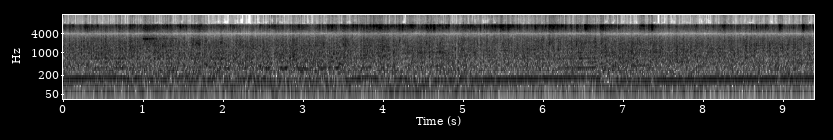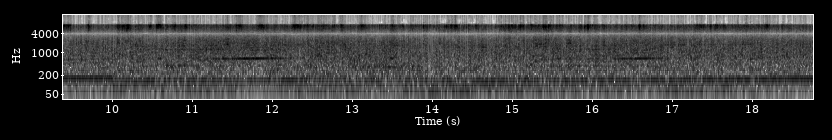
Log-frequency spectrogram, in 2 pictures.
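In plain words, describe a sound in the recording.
A car engine roars loudly at high revs, shifting pitch as gears change.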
